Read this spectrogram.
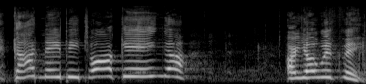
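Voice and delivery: high, loud, drawn-out proclamation; preacher's shout. Real, not acted. Preacher rousing the congregation to his point, shouting. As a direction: belt out the climax to the room.

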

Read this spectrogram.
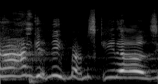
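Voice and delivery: high-pitched mock kid wail; hammed-up childish complaint; complaining kid. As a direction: imitate a child whining about bugs. Imitating kids complaining in the car.

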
